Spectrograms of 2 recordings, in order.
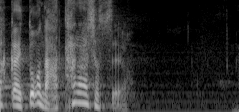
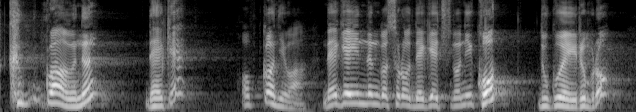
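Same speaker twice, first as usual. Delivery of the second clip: commanding proclamation; 3 semitones higher, 12 dB louder than usual. Retold or imitated. Peter commanding the lame beggar, loud and authoritative. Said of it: "이렇게 얘기한 거예요".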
